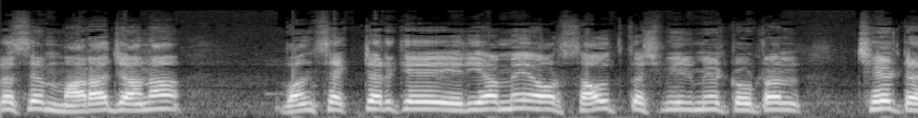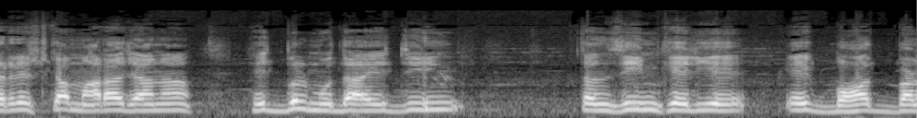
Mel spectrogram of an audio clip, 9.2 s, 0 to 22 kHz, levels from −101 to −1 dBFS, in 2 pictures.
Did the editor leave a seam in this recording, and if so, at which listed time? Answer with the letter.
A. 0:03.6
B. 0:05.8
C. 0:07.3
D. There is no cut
D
